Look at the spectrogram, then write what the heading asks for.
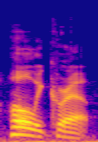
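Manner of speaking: normal talking voice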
